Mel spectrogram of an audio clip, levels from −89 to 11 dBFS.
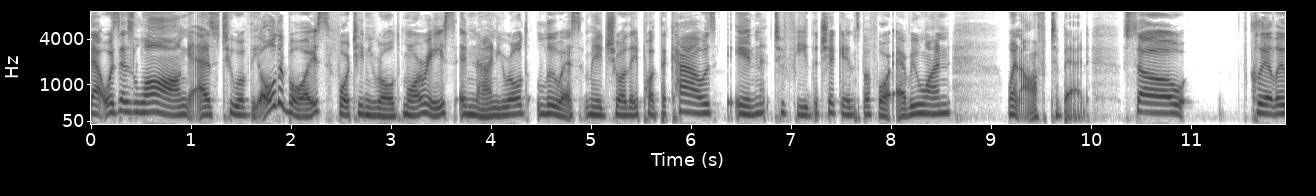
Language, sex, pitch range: English, female, 140-180 Hz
